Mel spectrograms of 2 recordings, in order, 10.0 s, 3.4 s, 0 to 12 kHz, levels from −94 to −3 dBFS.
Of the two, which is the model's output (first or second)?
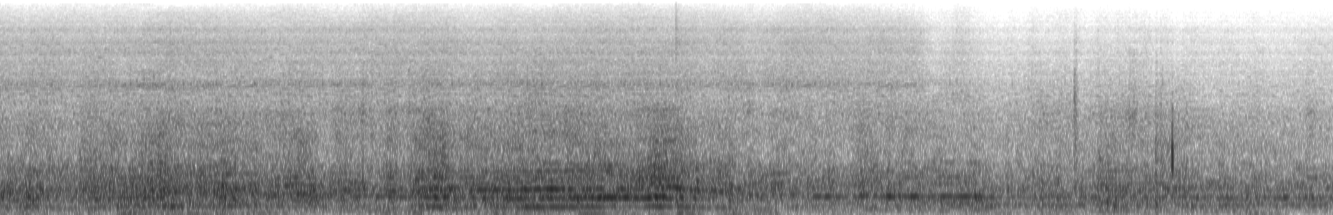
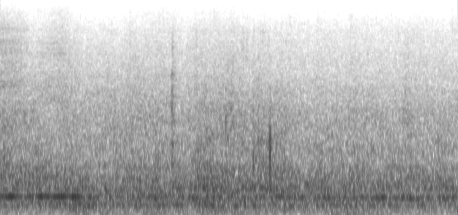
first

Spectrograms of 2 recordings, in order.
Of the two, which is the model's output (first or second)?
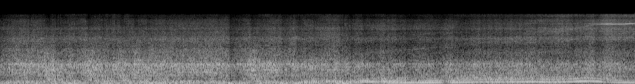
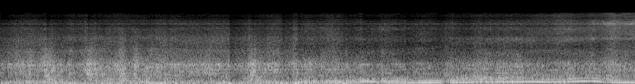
second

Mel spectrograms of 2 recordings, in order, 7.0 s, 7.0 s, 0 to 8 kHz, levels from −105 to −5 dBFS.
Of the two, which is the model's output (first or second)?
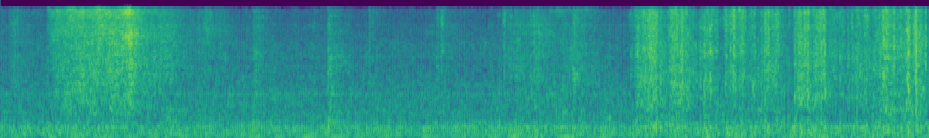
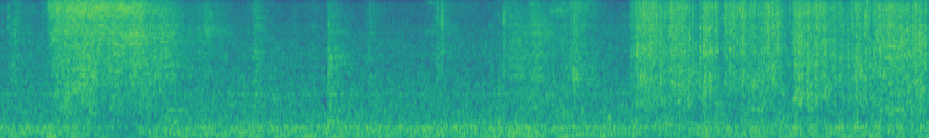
first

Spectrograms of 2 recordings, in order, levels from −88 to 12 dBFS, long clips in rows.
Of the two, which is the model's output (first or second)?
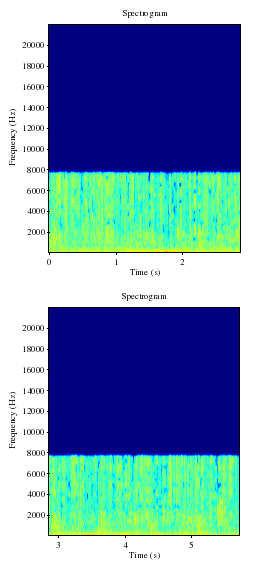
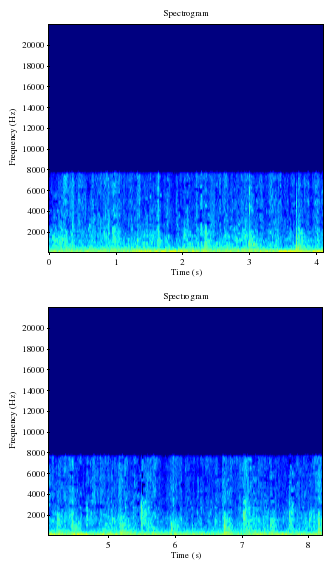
second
